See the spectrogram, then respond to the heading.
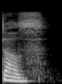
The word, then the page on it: does: British English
